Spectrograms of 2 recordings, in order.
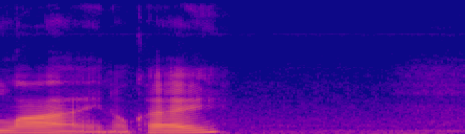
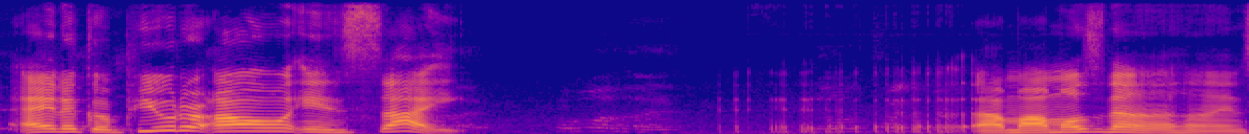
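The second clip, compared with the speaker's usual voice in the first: loud, high and laughing; calling out; 4 semitones higher, 11 dB louder than usual. Real, not acted. Woman shouting back to her partner that she's almost done. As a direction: shout it back across the room.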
